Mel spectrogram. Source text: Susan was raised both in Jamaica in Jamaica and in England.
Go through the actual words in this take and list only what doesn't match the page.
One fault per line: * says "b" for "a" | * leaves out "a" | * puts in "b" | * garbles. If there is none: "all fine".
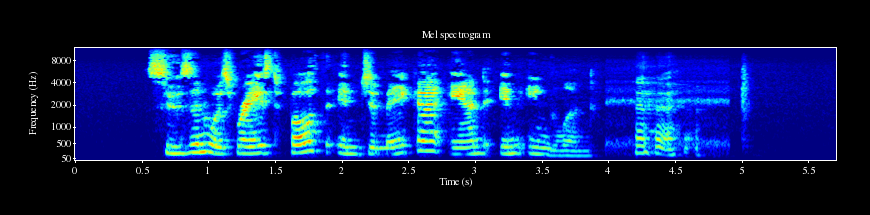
* leaves out "in Jamaica"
